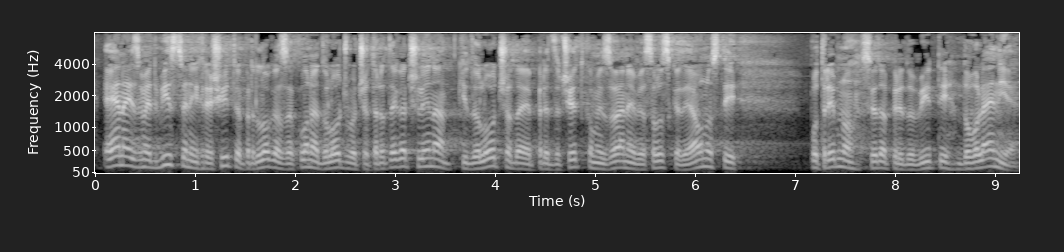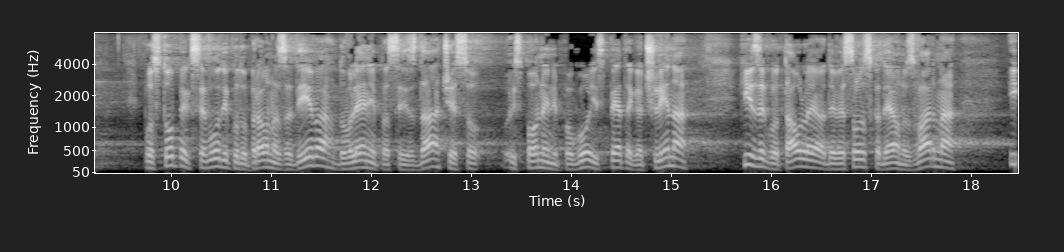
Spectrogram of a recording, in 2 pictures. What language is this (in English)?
Slovenian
